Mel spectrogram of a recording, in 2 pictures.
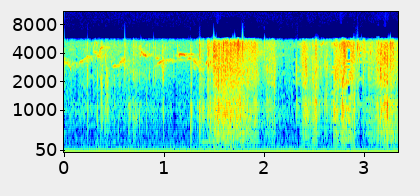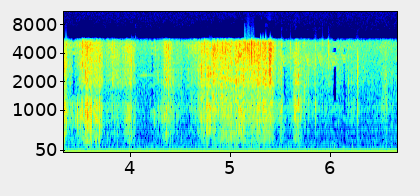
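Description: Ballet flats scuffing and dragging across loose gravel and dirt: gritty crunching and scraping in three bouts, with small stones clicking.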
